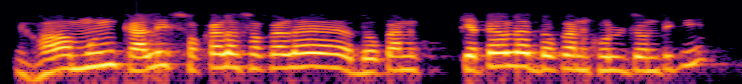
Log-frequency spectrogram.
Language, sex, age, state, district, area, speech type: Odia, male, 18-30, Odisha, Boudh, rural, conversation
